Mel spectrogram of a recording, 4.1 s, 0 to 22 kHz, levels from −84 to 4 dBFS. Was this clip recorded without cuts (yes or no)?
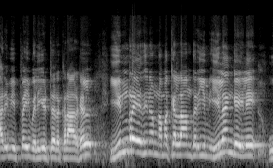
no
